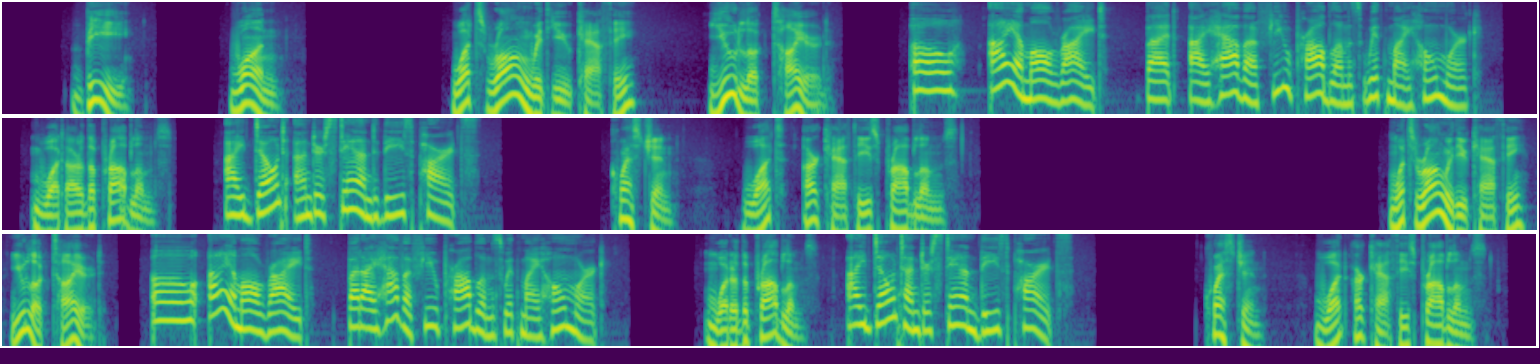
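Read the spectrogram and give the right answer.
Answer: She has problems with her homework; she doesn't understand some parts.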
